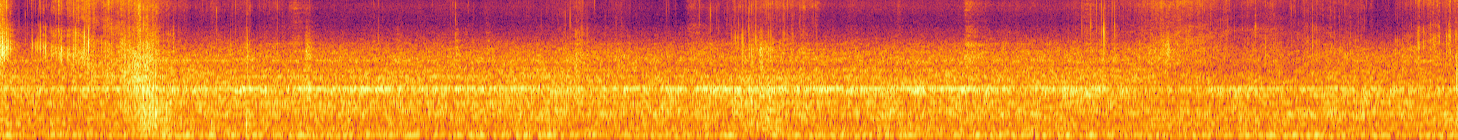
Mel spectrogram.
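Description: Train running: a steady low rumble with a constant high whine over it.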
